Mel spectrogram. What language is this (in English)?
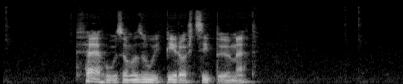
Hungarian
